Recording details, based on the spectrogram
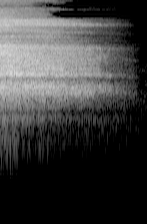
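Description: A single long, breathy exhale during yoga practice, heard close and fairly loud, a soft airy hiss that fades out over about a second and a half into silence.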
